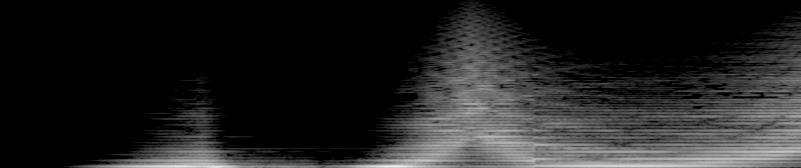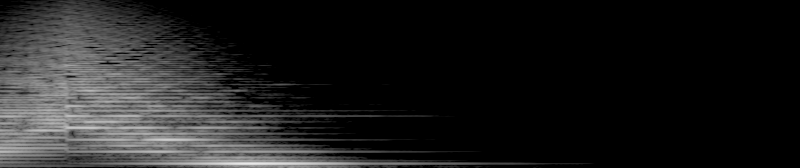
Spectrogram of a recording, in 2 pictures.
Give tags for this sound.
bass
wobble

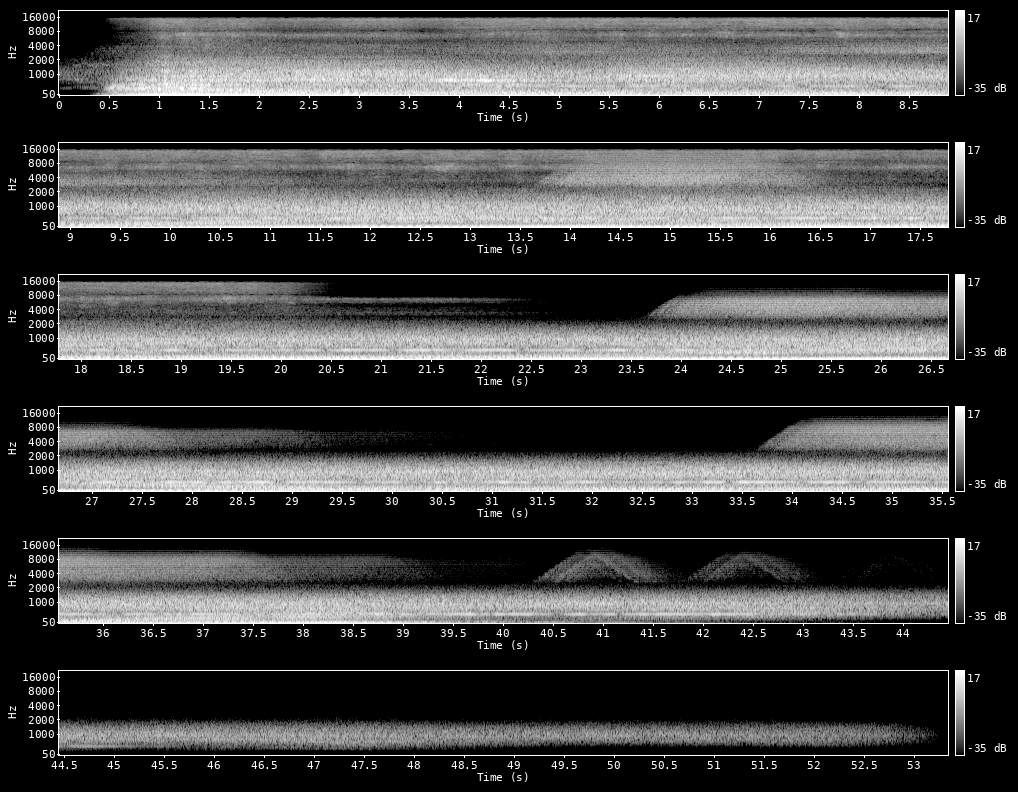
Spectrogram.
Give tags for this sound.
artificial
drone
soundscape

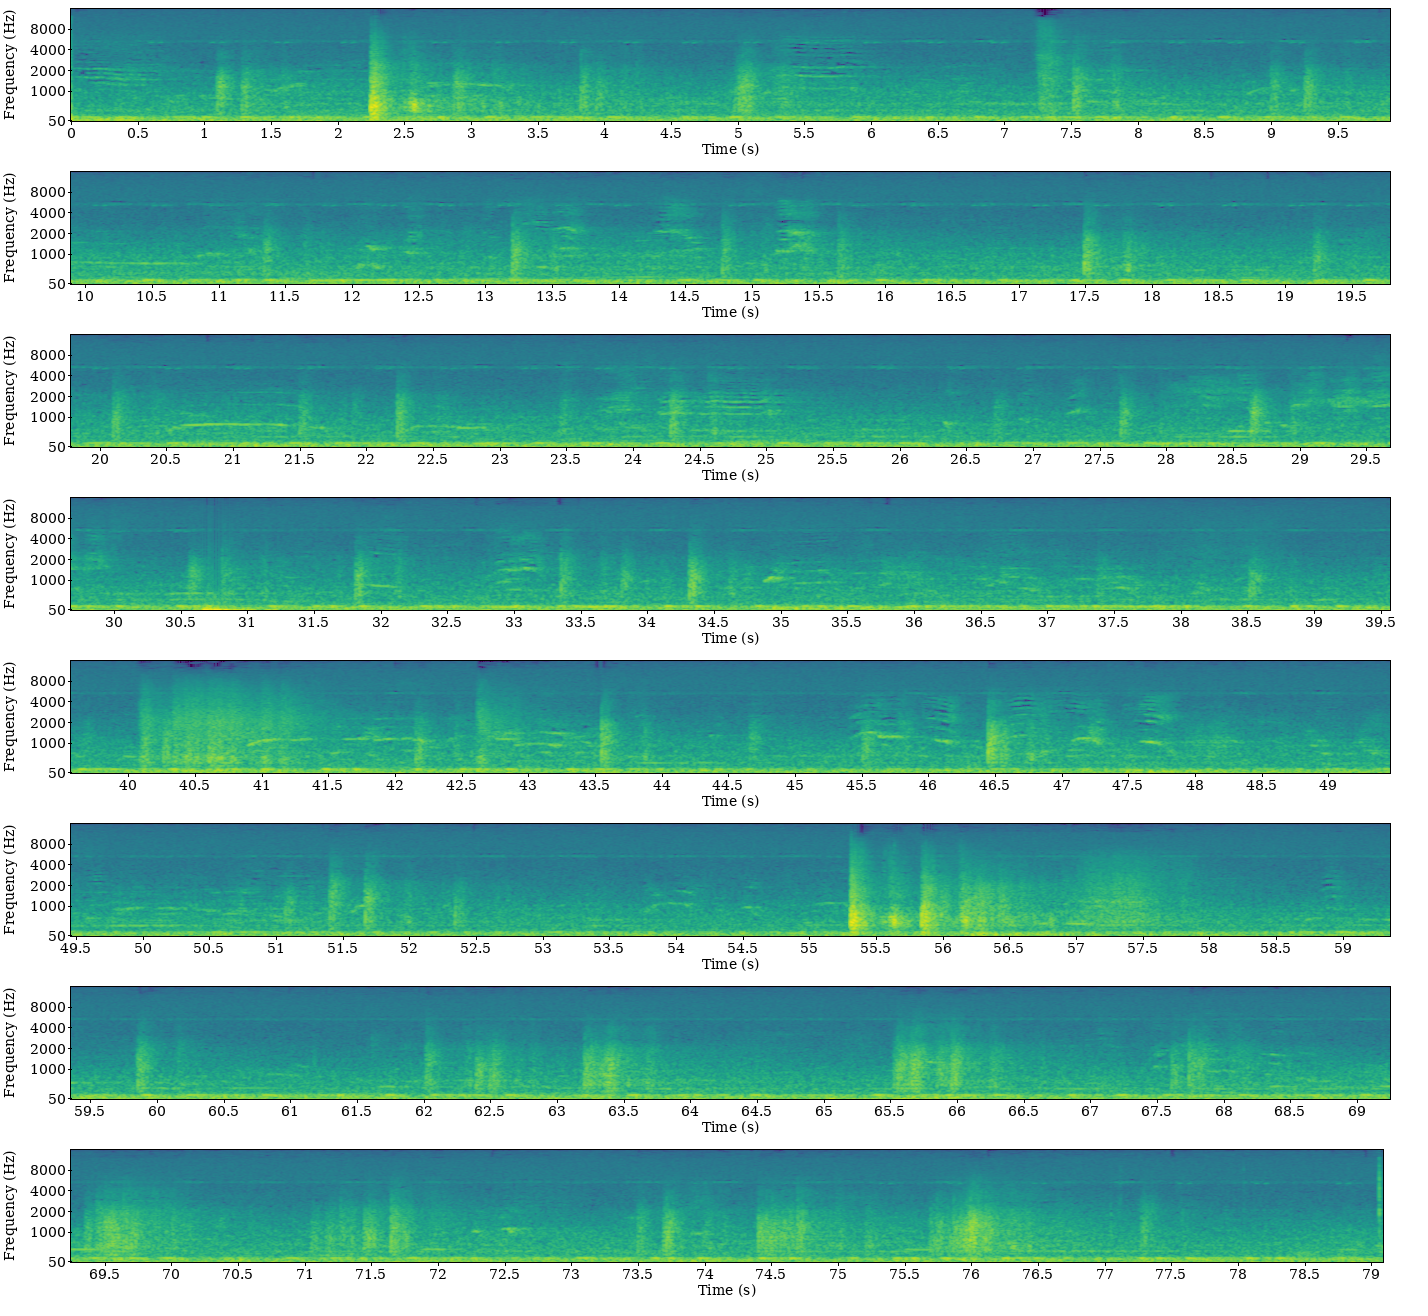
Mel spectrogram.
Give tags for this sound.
fireworks
new

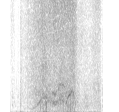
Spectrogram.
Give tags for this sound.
Luggage
People-movement
Case
cloth
computer
fabric
Movement
Foley
Bag
Laptop

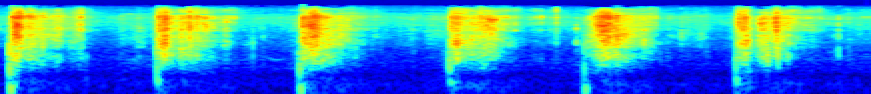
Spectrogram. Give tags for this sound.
floor
footsteps
walks
ground
steps
walking

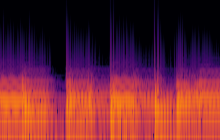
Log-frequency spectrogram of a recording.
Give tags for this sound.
FX
Slice
Synth

